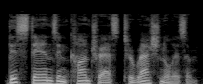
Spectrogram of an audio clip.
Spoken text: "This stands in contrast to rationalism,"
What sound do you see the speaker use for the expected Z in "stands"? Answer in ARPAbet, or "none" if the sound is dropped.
Z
